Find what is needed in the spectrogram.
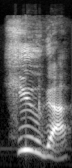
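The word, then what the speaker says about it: hygge: get breakfast at hyuga that's how you say it right yep hyuga so hyuga is danish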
